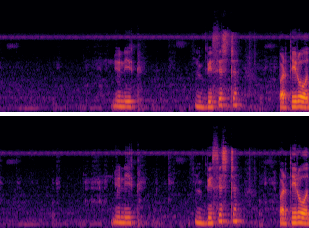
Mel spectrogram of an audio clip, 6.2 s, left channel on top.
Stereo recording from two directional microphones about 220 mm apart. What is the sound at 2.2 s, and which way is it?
Speech, 25° right (ahead or behind).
